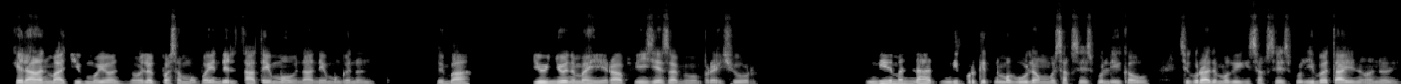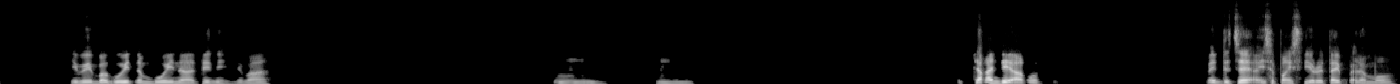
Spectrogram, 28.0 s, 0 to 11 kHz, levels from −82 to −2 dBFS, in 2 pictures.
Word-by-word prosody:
kailangan 120 +5 +5
ma-achieve 110 -2 -1
mo 110 - -6
'yon 130 -10 -3
o 100 +1 -6
lagpasan 105 0 -3
mo 100 -3 -9
pa - - -3
'yon 135 -4 -2
dahil 100 -3 -1
tatay 100 +1 0
mo 130 -2 -5
nanay 100 0 -5
mo 130 -2 -11
gano'n. 115 -1 -10 0.6
'Di 105 - -7
ba? 105 +4 0 0.7
'Yon 140 -1 +4
'yon 150 -3 +4
ang 120 - -2
mahirap, 105 0 0
'yong 125 +1 -5
sinasabi 110 -4 -1
mong 100 0 -12
pressure. 100 -3 -7 1.1
Hindi 180 +9 0
naman 210 -3 -1
lahat, 175 0 +2
hindi 170 +3 -5
porket 190 +1 -5
ang 165 -1 -3
magulang 155 -2 -3
mo 125 - -7
successful, 130 -1 -6
eh 130 - -5
ikaw 110 -2 -3 0.3
siguradong 135 -4 +1
magiging 115 -2 -5
successful, 115 +2 -7
iba 135 +1 -1
tayo 120 -2 +3
ng 115 -1 -8
ano 130 -3 -8
eh, 90 - -20 0.7
iba-iba 125 +1 +1
guhit 125 +2 +3
ng 120 -1 -2
buhay 115 0 +1
natin 110 +4 -1
eh, 90 - -16
di 100 +2 -14
ba? 115 +5 -3 2.9
Mm, 130 -5 -10 0.6
mm. 105 -2 -12 2.8
Tsaka 195 0 +9
hindi 195 0 +9
ako 140 -2 +5 1.6
Bente 155 +2 +1
che 165 -1 +10
ang - - -1
isa - - -2
pang 145 -1 +1
stereotype, 115 -1 +1
alam 105 0 -3
mo, 110 - -2
120 Hz, 140 wpm, -25 LUFS, 105-135 Hz, 2.9 s, che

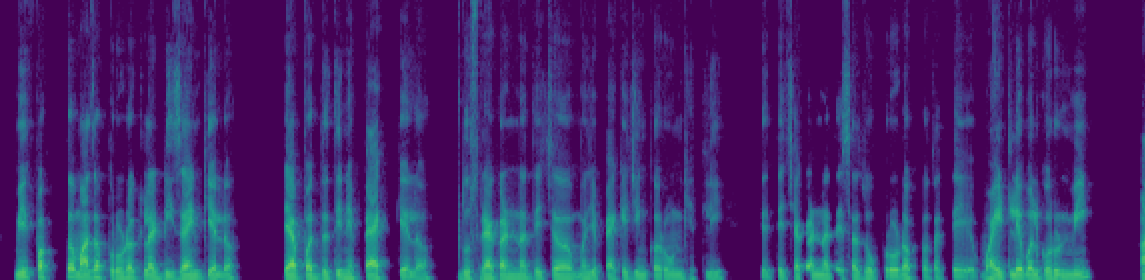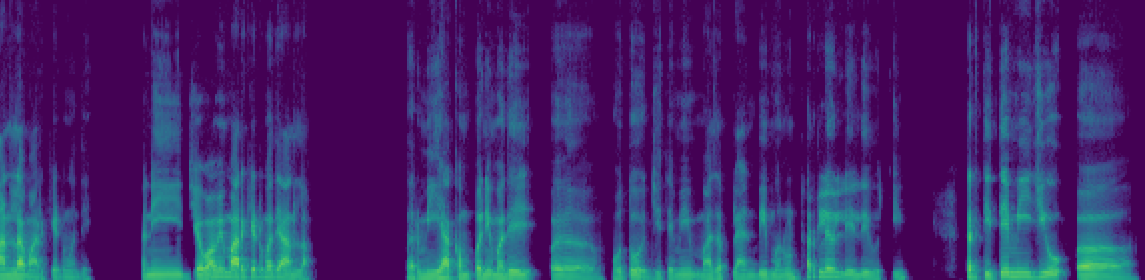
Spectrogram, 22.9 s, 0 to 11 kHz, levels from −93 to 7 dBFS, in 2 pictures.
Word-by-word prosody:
मी 150 +2 +2
फक्त 145 +2 0
माझा 140 +1 +5
प्रोडक्टला 130 +1 +1
डिझाईन 120 +3 +1
केलं 120 -1 0 0.5
त्या 130 0 +9
पद्धतीने 120 +1 0
पॅक 125 +1 +4
केलं, 105 0 -2 0.3
दुसऱ्याकडनं 125 +1 +1
त्याचं, 120 +1 0
म्हणजे 120 0 -3
पॅकेजिंग 115 +2 -3
करून 110 0 -2
घेतली 105 +1 -10 0.4
ते 105 - -6
त्याच्याकडनं 115 +2 -2
त्याचा 115 0 -5
जो 115 -1 -1
प्रोडक्ट 120 +2 -1
होता 100 0 -6
ते 105 +1 -5
व्हाईट 115 +1 +1
लेबल 120 +1 +4
करून 135 +2 0
मी 140 +5 -1 0.5
आणला 120 0 +6
मार्केटमध्ये. 100 -1 -5 0.5
आणि 115 0 0
जेव्हा 120 +5 +6
मी 155 - +2
मार्केटमध्ये 150 0 +4
आणला 115 -7 +1 1.0
तर 120 - -1
मी 125 +1 0
ह्या 130 0 +7
कंपनीमध्ये 125 +1 +1 0.3
अ, - - 0 0.6
होतो, 115 +1 0
जिथे 105 +3 -8
मी 115 +1 -4
माझा 110 +1 -3
प्लॅन 110 0 -4
बी 120 +1 -1
म्हणून 115 +2 -5
ठरवलेली 160 -8 0
होती. 100 +2 -9 0.6
तर 150 - +6
तिथे 145 +3 +2
मी 160 0 +2
जी 160 +2 0
अ, 110 -10 +2
120 Hz, 140 wpm, -25 LUFS, 110-130 Hz, 1.0 s, त्या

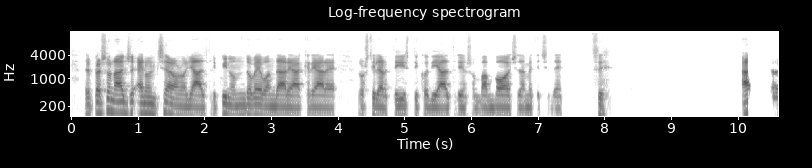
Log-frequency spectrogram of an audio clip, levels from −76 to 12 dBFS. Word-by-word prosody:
del 110 - -6
personaggio 130 -1 +3
e - - +3
non 115 -1 -1
c'erano 105 -4 0
gli 100 - -2
altri. 95 0 +2
Qui 120 - -1
non 105 -2 -4
dovevo 105 -1 0
andare 95 -1 +3
a 95 0 +2
creare 95 -1 0 0.3
lo - - -10
stile 105 -2 -2
artistico 100 +1 -3
di 95 0 -2
altri 95 0 +1
insomma, 90 +1 -4
bambocci 95 0 0
da 90 - -5
metterci 95 0 -11
den 90 0 -8 0.4
sì. - - -6 2.1
Ah - - +10
è - - -8
95 Hz, 145 wpm, -27 LUFS, 95-105 Hz, 2.1 s, Ah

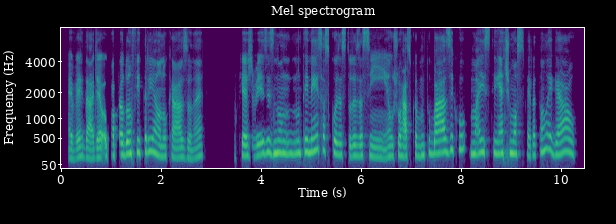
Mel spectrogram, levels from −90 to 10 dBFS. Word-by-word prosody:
É 140 - -1
verdade, 150 0 -1
eh, - - +4
o - - +1
papel 185 +2 +1
do 215 - +5
anfitrião 225 -2 +1
no 170 0 -3
caso, 155 -3 -2
né. 165 +5 -6 0.6
Porque 195 - -5
às 180 -1 +3
vezes 205 +6 0
não 225 +1 +5
não 215 0 0
tem 240 +1 +2
nem 245 +4 +4
essas 275 -3 -2
coisas 200 -4 0
todas, 180 -1 -3
assim, 165 -5 -3
é - - -3
um 175 - -2
churrasco 170 -1 0
é - - -2
muito 190 +6 -4
básico, 240 +7 +2
mas 220 +2 0
tem 220 -3 -1
atmosfera 210 -4 0
tão 240 +6 -2
legal. 230 -3 -1
205 Hz, 185 wpm, -24 LUFS, 175-225 Hz, 0.6 s, do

